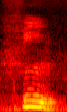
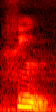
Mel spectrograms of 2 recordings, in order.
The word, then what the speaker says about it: fim: Letra I can also have a nasal sound before letters M and N when they are the same syllable. For example, fim, it means end. Fim. So letter I, the letra I, before letter M, it has a nasal sound.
